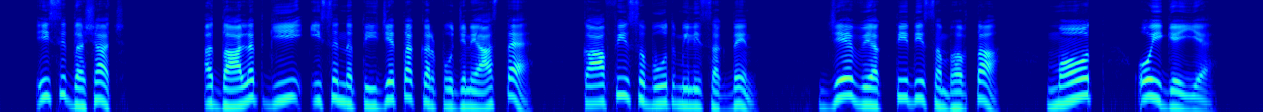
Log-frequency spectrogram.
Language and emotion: Dogri, neutral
